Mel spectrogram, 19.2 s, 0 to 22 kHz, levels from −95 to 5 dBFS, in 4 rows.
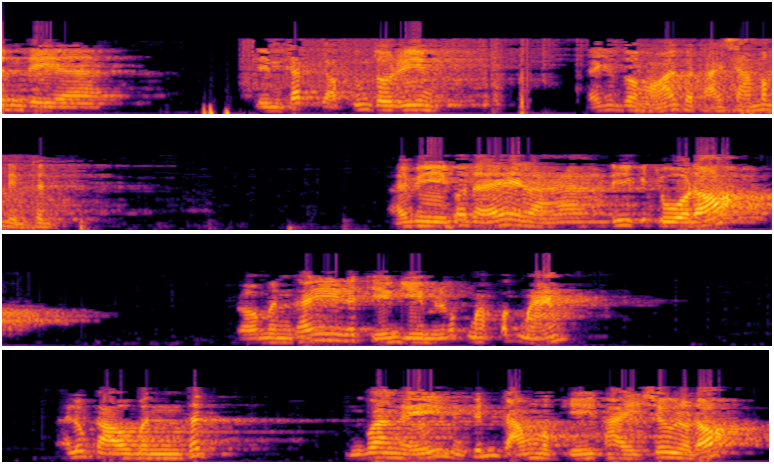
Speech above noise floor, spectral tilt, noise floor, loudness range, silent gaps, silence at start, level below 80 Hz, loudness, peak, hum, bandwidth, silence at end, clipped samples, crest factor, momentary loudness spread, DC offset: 67 dB; -4.5 dB/octave; -80 dBFS; 6 LU; none; 0 s; -40 dBFS; -12 LUFS; 0 dBFS; none; 11 kHz; 0 s; 0.2%; 16 dB; 18 LU; under 0.1%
